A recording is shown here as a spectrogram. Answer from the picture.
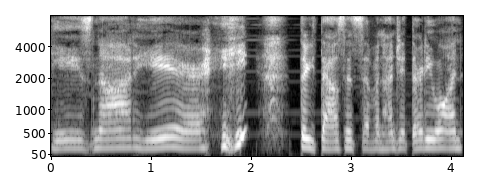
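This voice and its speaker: A woman puts on a growling character voice, fairly low-pitched and flat in intonation, speaking at a fairly slow pace over faint background music. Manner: menacing.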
